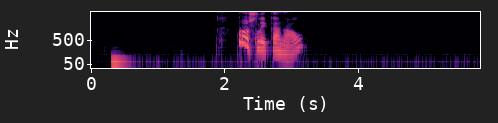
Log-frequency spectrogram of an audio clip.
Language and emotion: Russian, positive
